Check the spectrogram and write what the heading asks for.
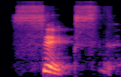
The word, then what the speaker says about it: sixth: just a second so I don't say six I don't I don't over exaggerate the th so be careful of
